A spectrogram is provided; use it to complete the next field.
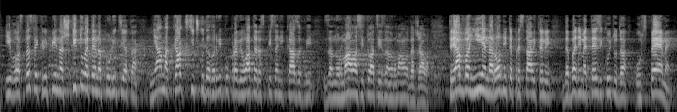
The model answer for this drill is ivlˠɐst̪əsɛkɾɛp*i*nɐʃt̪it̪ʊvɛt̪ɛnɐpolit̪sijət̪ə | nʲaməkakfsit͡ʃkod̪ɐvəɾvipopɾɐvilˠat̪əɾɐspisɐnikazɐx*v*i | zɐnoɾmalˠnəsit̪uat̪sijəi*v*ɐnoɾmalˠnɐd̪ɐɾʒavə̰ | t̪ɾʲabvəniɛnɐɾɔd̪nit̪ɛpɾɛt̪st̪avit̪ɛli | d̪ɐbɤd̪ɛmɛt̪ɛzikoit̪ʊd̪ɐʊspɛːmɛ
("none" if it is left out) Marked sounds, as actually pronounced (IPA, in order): i, v, z

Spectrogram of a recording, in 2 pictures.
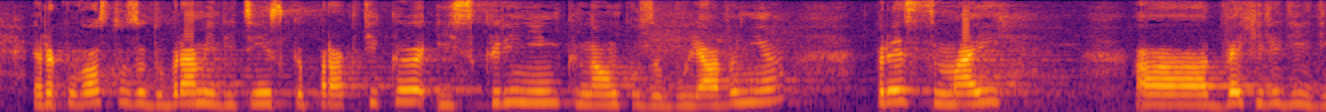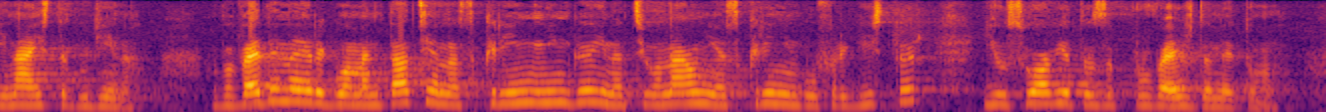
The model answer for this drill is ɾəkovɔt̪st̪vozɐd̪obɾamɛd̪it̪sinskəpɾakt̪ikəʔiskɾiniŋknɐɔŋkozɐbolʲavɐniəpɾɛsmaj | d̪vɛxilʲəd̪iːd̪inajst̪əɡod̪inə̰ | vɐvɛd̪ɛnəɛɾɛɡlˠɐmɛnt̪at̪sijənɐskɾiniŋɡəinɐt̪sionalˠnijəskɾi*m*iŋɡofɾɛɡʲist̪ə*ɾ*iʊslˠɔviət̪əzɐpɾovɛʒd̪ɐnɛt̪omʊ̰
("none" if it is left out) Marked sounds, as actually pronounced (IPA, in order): n, ɾ

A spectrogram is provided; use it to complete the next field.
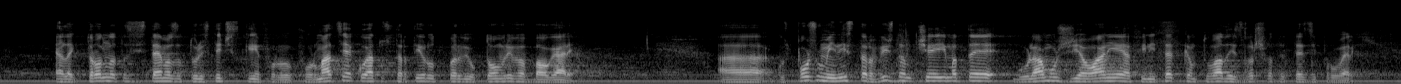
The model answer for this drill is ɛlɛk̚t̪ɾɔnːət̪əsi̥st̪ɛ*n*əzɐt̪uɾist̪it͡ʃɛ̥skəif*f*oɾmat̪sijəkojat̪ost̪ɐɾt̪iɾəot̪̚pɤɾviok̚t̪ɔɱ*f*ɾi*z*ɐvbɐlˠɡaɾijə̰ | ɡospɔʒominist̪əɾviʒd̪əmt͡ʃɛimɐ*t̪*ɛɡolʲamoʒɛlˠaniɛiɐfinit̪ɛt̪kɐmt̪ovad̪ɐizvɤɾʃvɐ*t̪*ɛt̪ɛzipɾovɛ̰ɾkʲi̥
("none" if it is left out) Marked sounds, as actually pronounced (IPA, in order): m, f, v, v, t̪, t̪

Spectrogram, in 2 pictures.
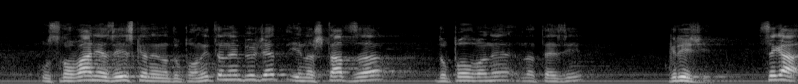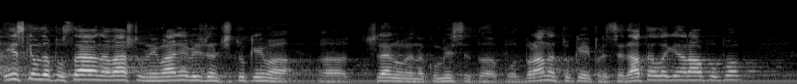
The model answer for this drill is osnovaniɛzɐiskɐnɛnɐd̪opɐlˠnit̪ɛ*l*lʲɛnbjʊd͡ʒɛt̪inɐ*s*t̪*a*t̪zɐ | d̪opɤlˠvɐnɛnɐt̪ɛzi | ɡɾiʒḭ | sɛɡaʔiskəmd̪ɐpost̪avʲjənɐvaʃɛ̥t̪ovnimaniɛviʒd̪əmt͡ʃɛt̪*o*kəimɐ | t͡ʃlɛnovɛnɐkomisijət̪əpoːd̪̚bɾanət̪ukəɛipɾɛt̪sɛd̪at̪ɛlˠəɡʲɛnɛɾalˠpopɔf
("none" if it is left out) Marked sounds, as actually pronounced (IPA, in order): l, ʃ, a, u

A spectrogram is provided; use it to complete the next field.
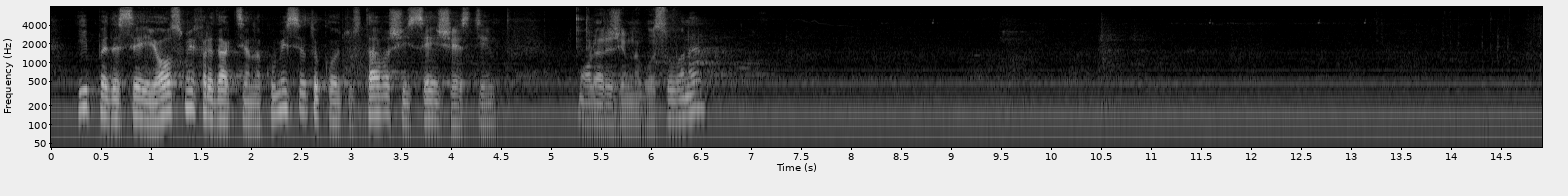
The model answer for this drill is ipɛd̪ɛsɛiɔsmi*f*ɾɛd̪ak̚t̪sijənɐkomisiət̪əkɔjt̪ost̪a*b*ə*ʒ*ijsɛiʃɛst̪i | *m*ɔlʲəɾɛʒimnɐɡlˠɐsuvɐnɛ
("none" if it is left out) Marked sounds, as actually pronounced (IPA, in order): f, v, ʃ, m

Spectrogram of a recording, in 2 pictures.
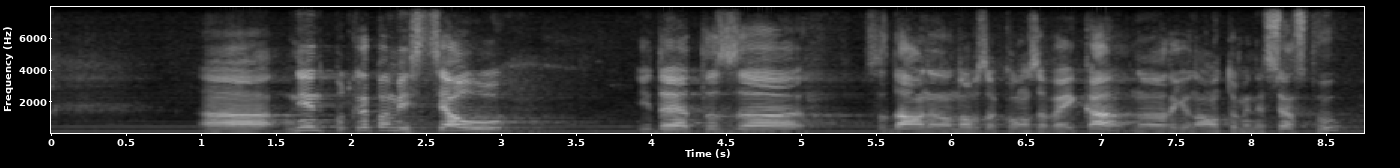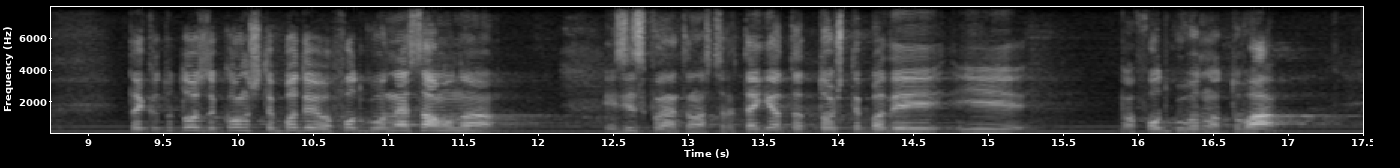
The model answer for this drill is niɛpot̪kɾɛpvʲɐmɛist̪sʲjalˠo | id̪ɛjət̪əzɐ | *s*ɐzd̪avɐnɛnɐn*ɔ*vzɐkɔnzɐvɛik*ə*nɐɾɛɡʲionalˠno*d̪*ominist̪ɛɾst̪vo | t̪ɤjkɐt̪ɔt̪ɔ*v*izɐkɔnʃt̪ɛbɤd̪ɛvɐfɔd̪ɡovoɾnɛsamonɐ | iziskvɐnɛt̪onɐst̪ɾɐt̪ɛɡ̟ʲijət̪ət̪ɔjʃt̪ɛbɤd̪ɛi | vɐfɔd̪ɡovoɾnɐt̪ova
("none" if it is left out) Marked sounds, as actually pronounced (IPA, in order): s, ɔ, a, t̪, z

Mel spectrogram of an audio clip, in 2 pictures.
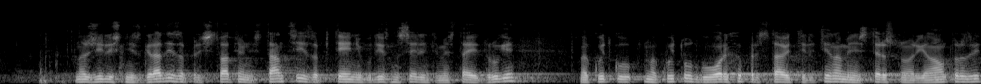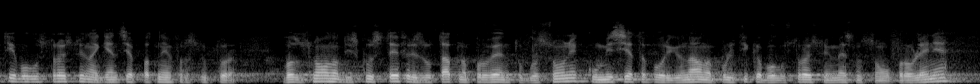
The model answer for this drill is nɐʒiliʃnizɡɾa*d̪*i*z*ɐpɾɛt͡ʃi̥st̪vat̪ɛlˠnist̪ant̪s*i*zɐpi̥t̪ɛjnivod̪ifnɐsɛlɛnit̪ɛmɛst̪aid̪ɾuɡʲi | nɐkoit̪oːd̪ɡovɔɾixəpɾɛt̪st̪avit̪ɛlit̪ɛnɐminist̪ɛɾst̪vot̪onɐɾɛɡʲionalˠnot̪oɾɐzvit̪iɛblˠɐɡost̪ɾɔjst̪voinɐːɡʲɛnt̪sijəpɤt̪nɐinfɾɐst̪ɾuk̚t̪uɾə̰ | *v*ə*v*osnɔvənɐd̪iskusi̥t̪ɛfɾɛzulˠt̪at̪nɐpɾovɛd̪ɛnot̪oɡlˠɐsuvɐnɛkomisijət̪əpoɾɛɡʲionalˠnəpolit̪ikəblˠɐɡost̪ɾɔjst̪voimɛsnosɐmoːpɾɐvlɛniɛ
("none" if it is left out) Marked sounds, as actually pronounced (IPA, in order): d̪, z, iː, v, z

